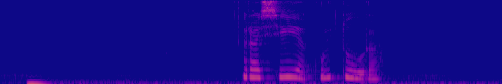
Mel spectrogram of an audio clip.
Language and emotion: Russian, sad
